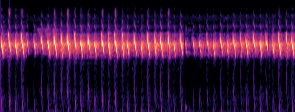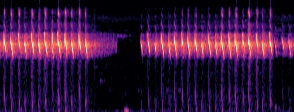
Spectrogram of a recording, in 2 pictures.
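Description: A male golden-bellied gerygone sings long, high, rapid trills of thin repeated notes in several runs, with a brief pause near the end.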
